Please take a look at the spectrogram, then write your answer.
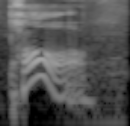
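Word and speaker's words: Pool: help with the pronunciations name spelled p o o l but pronounced Paul Paul Randon from erosio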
